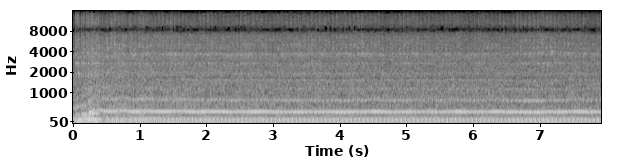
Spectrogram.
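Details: Honda iGX800 EFI engine on a Wolfe Ridge 35 SHO log splitter after replacing parts: catches within a second and settles into a steady, even idle with a regular low thump; running healthy.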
